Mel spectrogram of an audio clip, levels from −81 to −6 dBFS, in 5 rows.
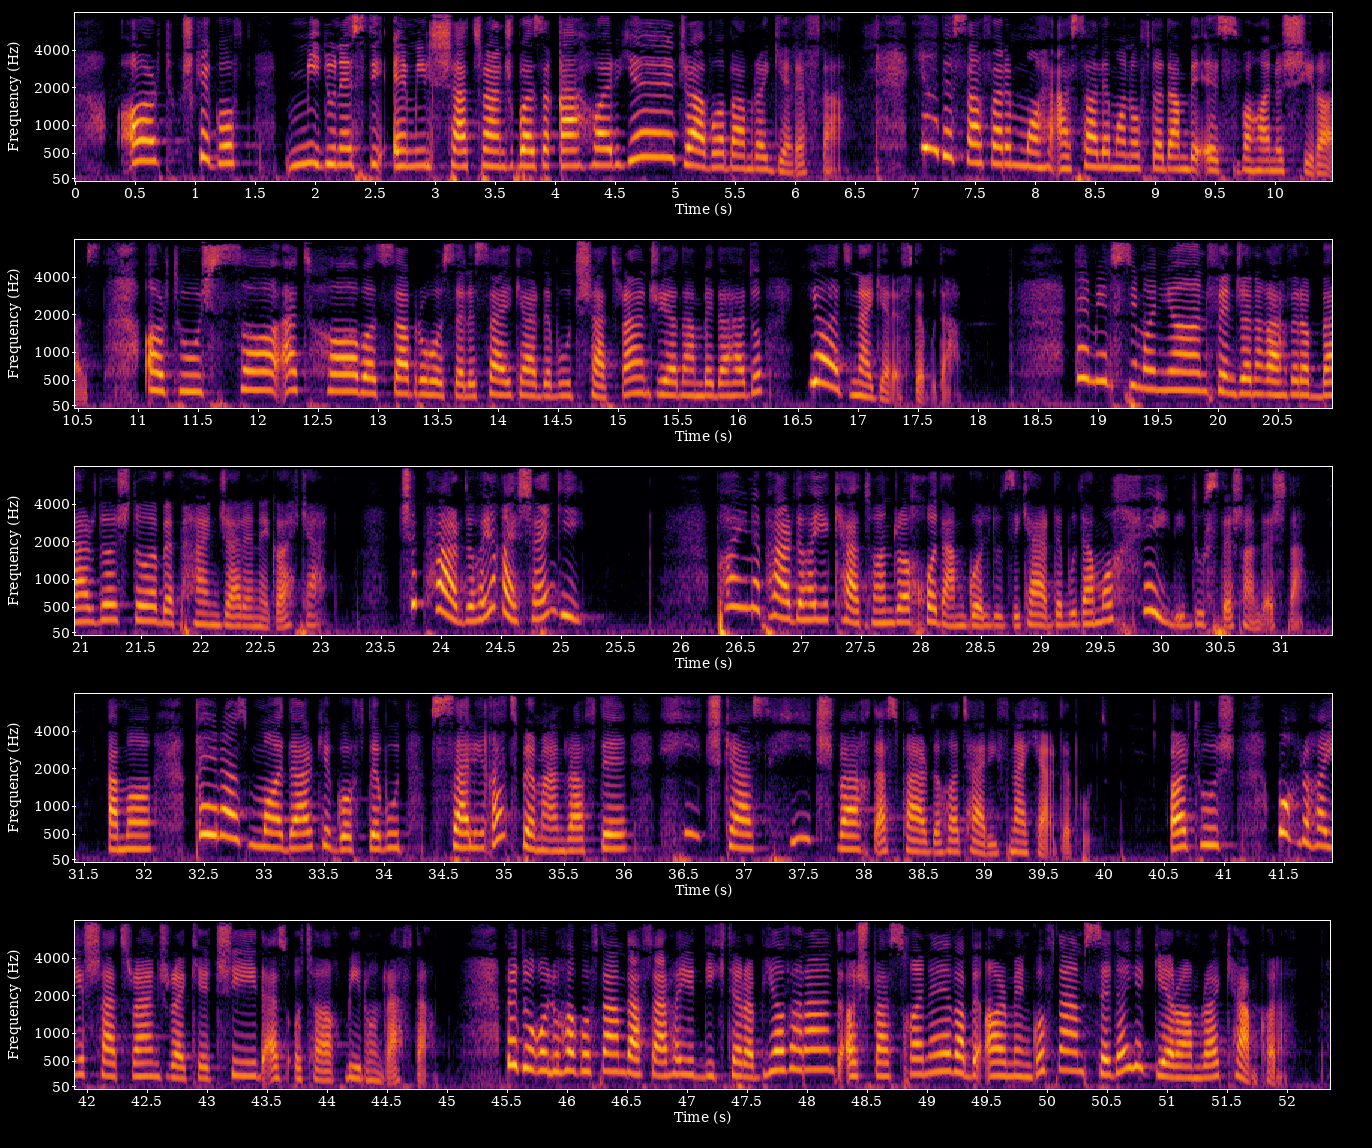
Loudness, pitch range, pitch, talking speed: -20 LUFS, 225-310 Hz, 265 Hz, 130 wpm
